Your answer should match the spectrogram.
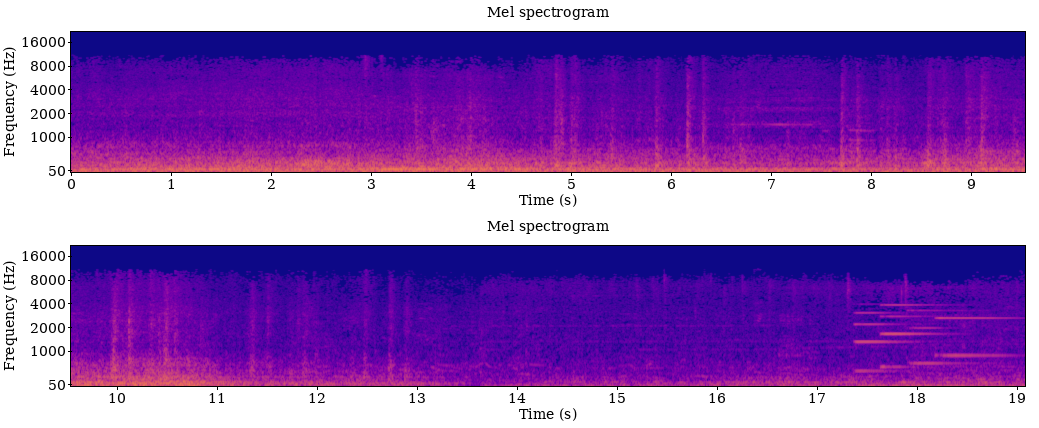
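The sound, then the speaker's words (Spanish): A train rumbles along the rails with a steady low roar and rattling clatter, then slows and quiets as it arrives at Tigre station, the end of the line; near the end a bright rising series of electronic tones chimes. “Usted está en estación Tigre. Final del recorrido. Gracias por elegir nuestra línea Trevitich.”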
